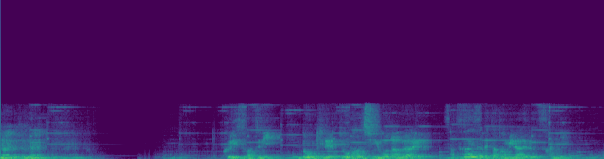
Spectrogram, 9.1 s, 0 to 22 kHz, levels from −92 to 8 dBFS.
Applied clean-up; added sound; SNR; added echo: neural separator model SepFormer DNS4.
